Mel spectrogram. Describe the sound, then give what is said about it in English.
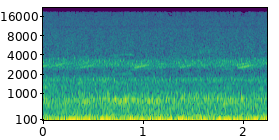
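Faint, far-off howling from a group of coyotes, thin wavering yips and wails drifting over a steady hiss of outdoor background noise, with no one speaking. “hearing a very distant coyote song.”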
